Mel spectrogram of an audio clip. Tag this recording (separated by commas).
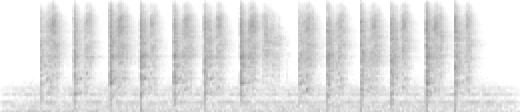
silverware, Domestic sounds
